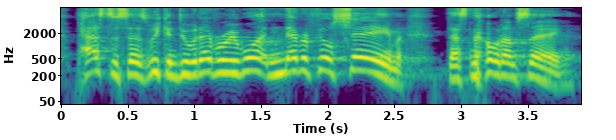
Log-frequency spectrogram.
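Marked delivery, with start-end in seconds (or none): 0.1-2.5 high, singsong mock quote; mock congregant. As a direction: mimic someone gleefully misreading the pastor. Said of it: "I'm not saying, like".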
